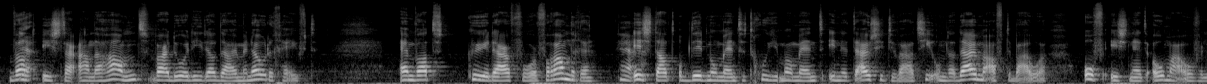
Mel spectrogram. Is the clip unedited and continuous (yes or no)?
yes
